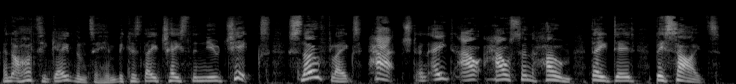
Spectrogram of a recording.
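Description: A man voicing an excitable, simple-minded, childlike woman with shrill exclamations and rustic phrasing in an audiobook. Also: unhurried, hardly any pauses, breathy edge, dry recording, studio quality, exaggerated voice. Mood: eager chattering. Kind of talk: audiobook character voice.

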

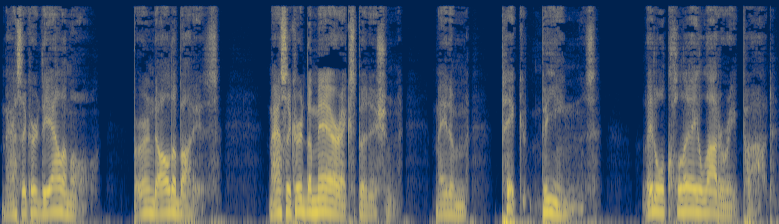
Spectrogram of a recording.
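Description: A male narrator plays a bitter, menacing in an audiobook. He drawls very slowly and tonelessly in terse, dry phrases, recorded close and dry. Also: medium pitch, no echo. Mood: bitter, grim. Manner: terse, toneless, drawn-out delivery. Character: grim, menacing Texian man, weary and bitter.

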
